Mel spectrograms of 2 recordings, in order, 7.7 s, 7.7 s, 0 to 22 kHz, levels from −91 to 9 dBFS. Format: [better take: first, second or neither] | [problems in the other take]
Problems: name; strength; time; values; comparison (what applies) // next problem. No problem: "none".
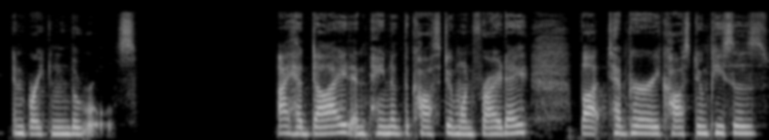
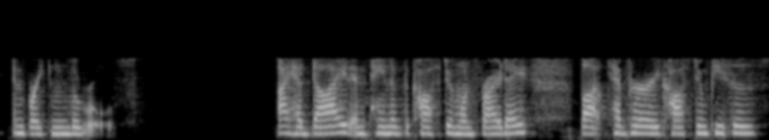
first | garbled, watery; badly; nothing above 4 kHz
